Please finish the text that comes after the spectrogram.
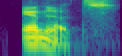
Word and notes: annates: American English

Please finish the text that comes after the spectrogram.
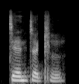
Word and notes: tentacle: Indian

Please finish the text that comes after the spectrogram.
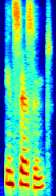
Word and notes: incessant: Indian

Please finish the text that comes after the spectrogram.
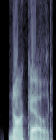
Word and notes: knockout: American English

